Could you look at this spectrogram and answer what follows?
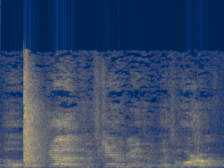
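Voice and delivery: high and loud imitating a scared gasp; mock fright. Mimicking a client scared of the book cover, a hammed-up frightened cry. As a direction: ham up someone spooked by a picture.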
